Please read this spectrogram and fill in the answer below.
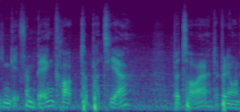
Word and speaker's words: Pattaya: So you can get from Bangkok to Pattaya, depending on how you want to pronounce it, Pattaya.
